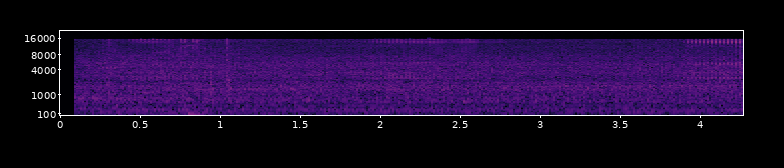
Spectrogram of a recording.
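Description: Steady low room noise: a constant electrical hum with hiss, and one soft bump just under a second in.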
